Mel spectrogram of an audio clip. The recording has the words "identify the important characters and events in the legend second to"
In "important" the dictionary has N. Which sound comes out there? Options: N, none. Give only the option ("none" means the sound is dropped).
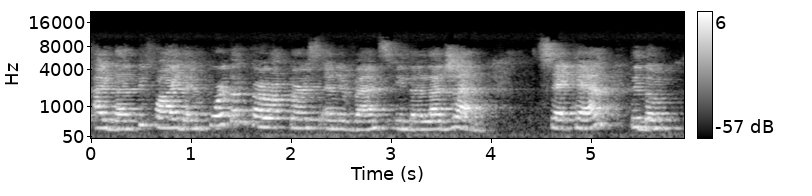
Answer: N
